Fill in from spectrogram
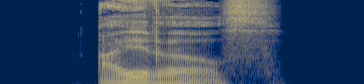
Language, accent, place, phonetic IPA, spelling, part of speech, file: German, Germany, Berlin, [ˈaɪ̯ʁɪʁs], Eyrirs, noun, De-Eyrirs.ogg
- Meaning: genitive singular of Eyrir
